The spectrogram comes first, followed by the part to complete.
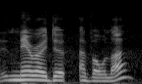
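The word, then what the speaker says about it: Nero d'Avola: going to say it right as usual but Nero aola yep that that's right that'll do now what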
